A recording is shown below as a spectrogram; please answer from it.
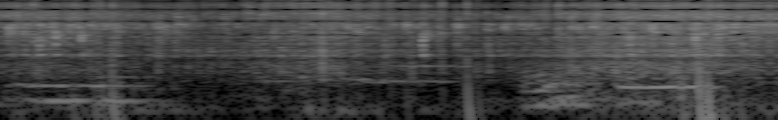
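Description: Mustard seeds and curry leaves sizzling in hot oil in a pan, a steady crackling fry with scattered pops throughout, close and continuous, with faint low voices in the background.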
